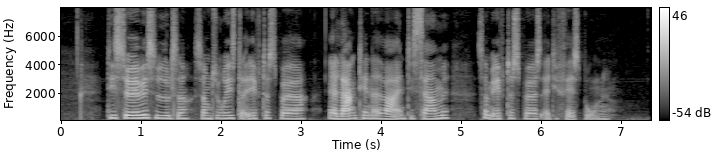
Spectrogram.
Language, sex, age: Danish, female, 45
